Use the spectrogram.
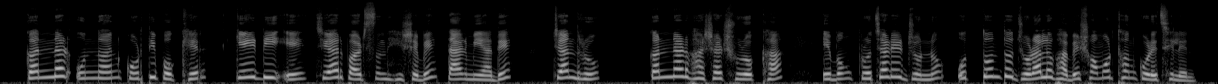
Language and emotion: Bengali, neutral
